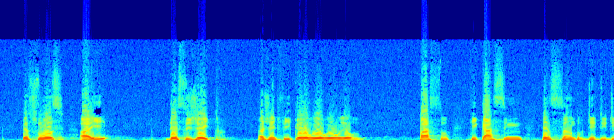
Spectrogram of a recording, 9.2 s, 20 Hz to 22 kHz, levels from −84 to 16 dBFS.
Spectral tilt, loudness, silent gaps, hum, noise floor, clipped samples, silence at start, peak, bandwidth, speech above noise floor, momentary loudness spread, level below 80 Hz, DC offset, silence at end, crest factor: -6.5 dB/octave; -9 LUFS; none; none; -42 dBFS; 1%; 0.35 s; 0 dBFS; 16 kHz; 34 dB; 13 LU; -28 dBFS; under 0.1%; 0 s; 10 dB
